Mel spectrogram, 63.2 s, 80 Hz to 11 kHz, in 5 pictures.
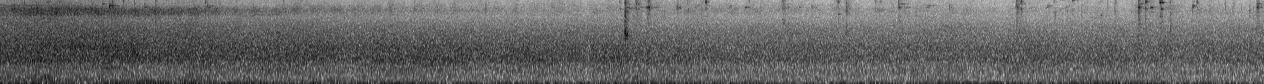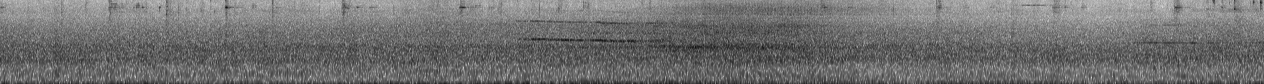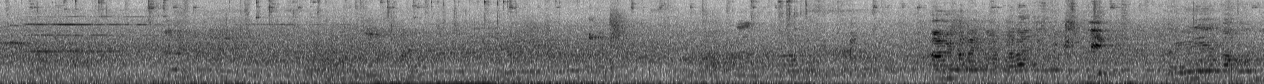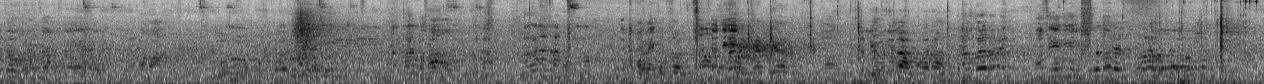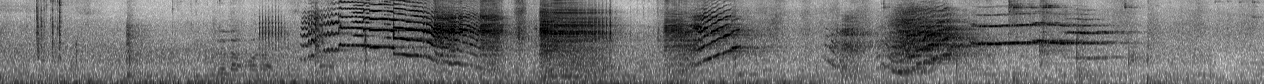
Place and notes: {"title": "Ascolto il tuo cuore, città. I listen to your heart, city, Chapter CLXXXIV - Valentino Park winter soundwalk in the time of COVID19\": soundwalk, first recording of 2022.", "date": "2022-01-09 17:26:00", "description": "\"Valentino Park winter soundwalk in the time of COVID19\": soundwalk, first recording of 2022.\nChapter CLXXXIV of Ascolto il tuo cuore, città. I listen to your heart, city\nSunday, January 9th, 2022. San Salvario district Turin, from Valentino park to home\nStart at 5:26 p.m. end at 5:49 p.m. duration of recording 23’09”\nThe entire path is associated with a synchronized GPS track recorded in the (kmz, kml, gpx) files downloadable here:", "latitude": "45.05", "longitude": "7.68", "altitude": "237", "timezone": "Europe/Rome"}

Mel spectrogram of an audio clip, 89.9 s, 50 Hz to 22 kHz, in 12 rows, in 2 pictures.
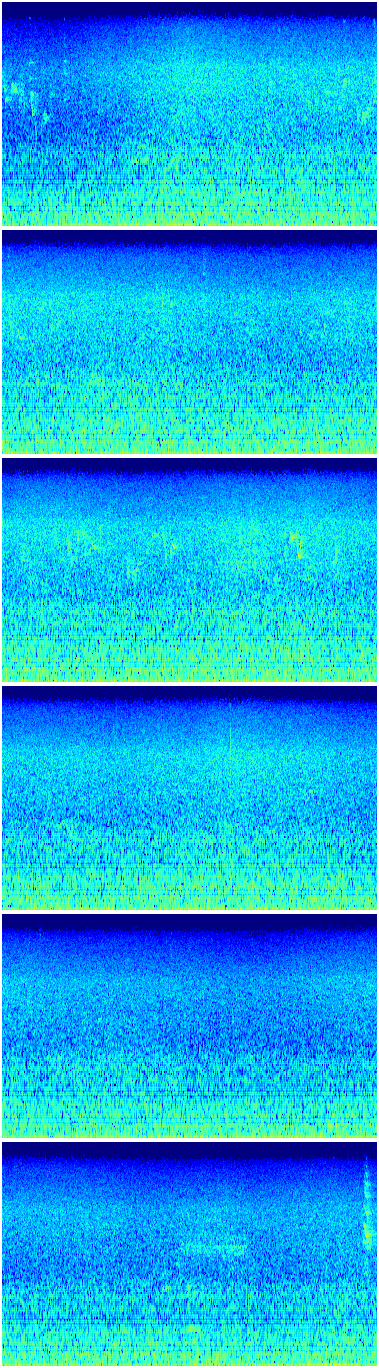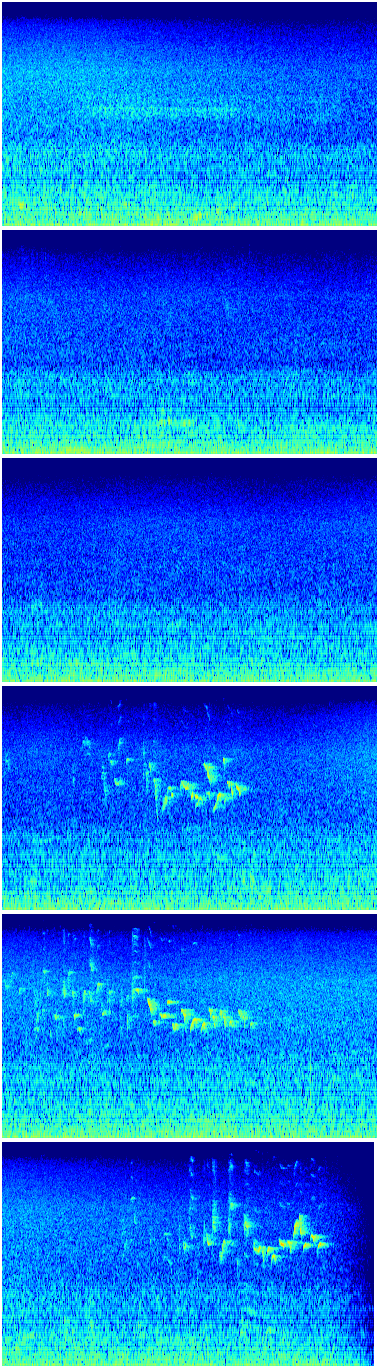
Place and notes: {"title": "lisbon goethe institut - garden, wind in the trees", "date": "2010-07-01 20:15:00", "description": "wind in the beautiful trees, in the garden of the goethe institute lisbon.", "latitude": "38.72", "longitude": "-9.14", "altitude": "69", "timezone": "Europe/Lisbon"}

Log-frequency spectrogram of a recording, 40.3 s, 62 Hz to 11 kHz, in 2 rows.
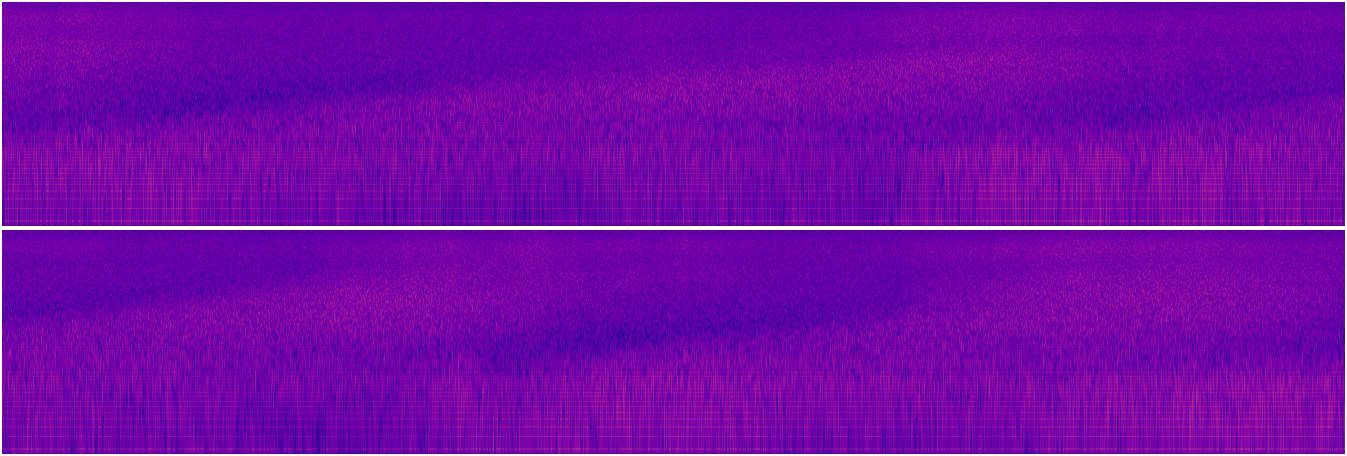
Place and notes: {"title": "坂里沙灘, Beigan Township - Sound of the waves", "date": "2014-10-13 13:23:00", "description": "Sound of the waves, In the beach, Windy\nZoom H6 XY", "latitude": "26.21", "longitude": "119.97", "altitude": "71", "timezone": "Asia/Taipei"}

